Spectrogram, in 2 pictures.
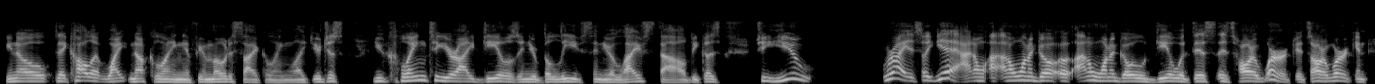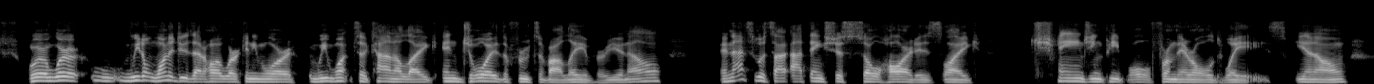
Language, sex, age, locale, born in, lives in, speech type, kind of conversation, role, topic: English, male, 35-39, en-US, United States, United States, conversation, podcast, guest, What makes it so difficult to decide when facing a major life change?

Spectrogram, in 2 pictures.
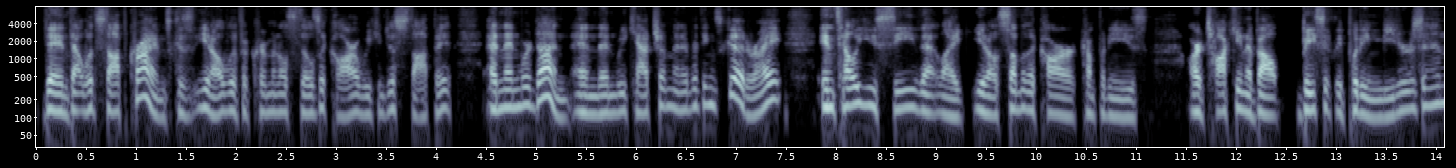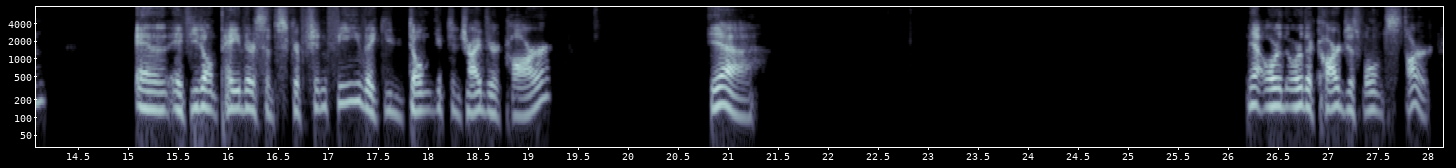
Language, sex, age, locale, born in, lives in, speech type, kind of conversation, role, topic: English, male, 40-44, en-US, United States, United States, conversation, unstructured, none, How do you think facial recognition technology will impact our privacy and daily lives?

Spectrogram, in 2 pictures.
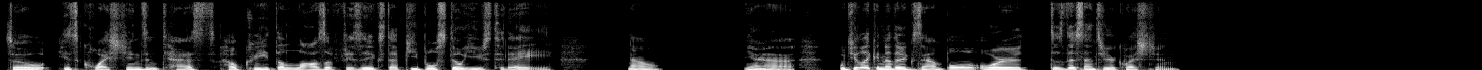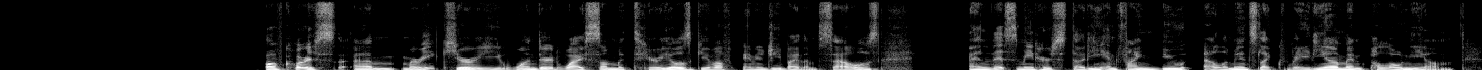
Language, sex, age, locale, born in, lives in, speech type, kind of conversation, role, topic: English, male, 30-34, en-US, United States, United States, read, expert-assistant, expert, How does curiosity lead to new discoveries?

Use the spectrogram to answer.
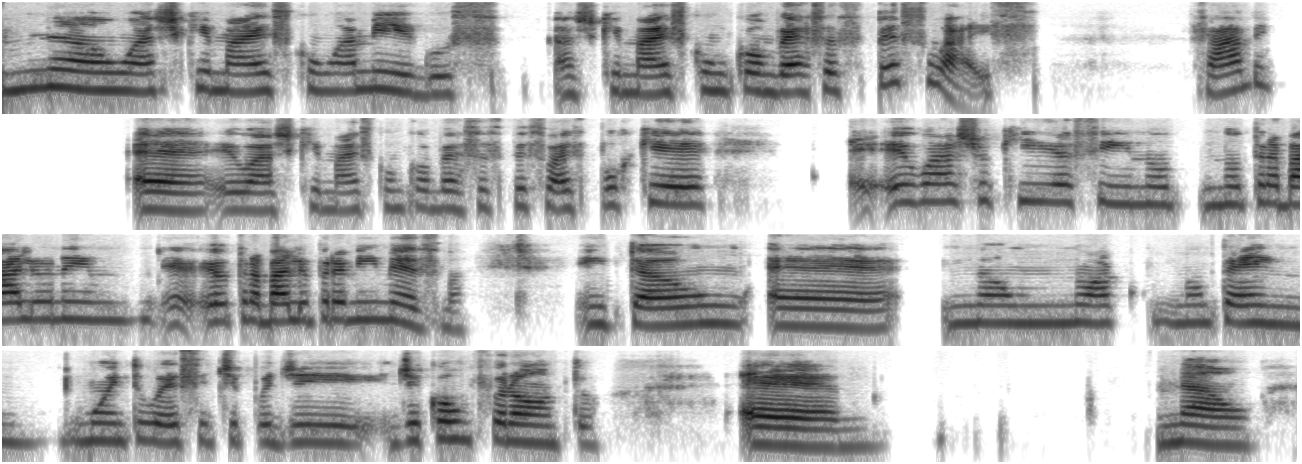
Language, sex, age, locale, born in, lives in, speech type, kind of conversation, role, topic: Portuguese, female, 45-49, pt-BR, Brazil, United States, conversation, advice, user, Como posso evitar reagir na defensiva quando alguém faz um comentário sobre o meu trabalho?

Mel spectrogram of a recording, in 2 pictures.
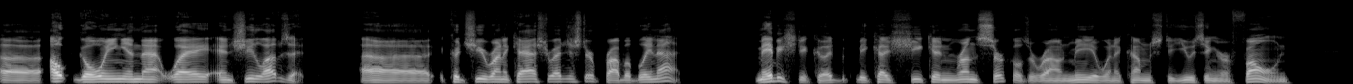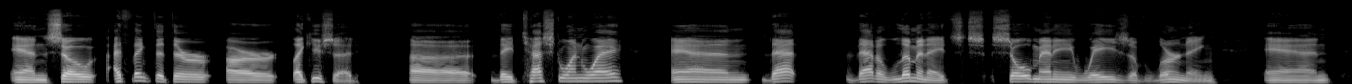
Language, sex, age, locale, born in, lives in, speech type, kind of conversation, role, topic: English, male, 65-69, en-US, United States, United States, conversation, unstructured, none, What would you include in your dream classroom, and why would those choices matter to you?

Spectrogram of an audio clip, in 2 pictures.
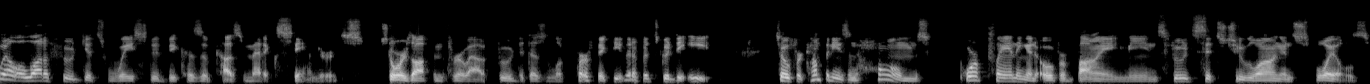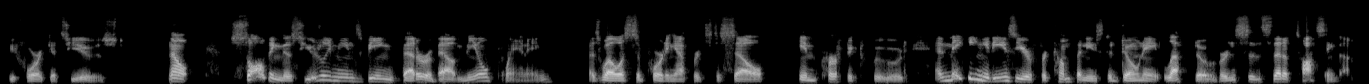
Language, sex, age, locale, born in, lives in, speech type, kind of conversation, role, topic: English, male, 40-44, en-US, United States, United States, read, expert-assistant, expert, What causes food waste and how can it be reduced?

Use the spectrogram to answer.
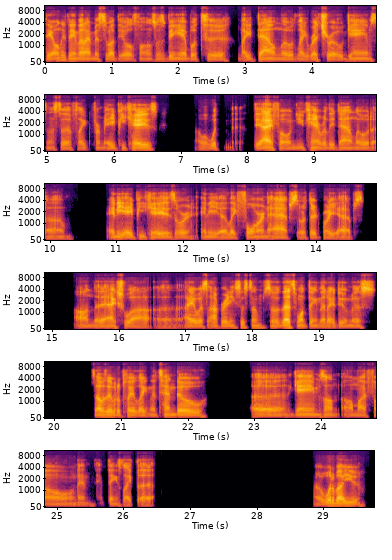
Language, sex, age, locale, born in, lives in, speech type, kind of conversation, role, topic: English, male, 25-29, en-US, United States, United States, conversation, unstructured, none, What surprised you most when you switched from iOS to Android, and how did it change your everyday life?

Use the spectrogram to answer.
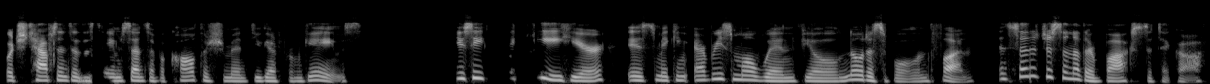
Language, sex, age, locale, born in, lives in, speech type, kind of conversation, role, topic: English, female, 30-34, en-US, Philippines, United States, read, expert-assistant, expert, How can expense tracking be made more motivating?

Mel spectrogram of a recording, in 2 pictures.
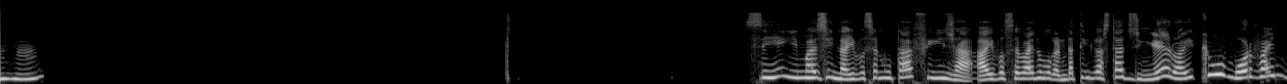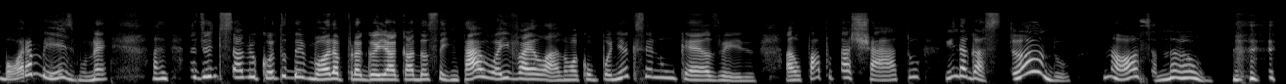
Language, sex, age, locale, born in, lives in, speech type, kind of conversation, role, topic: Portuguese, female, 40-44, pt-BR, Brazil, United States, conversation, advice, advisor, Como posso dizer não e estabelecer limites sociais sem me sentir culpado?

